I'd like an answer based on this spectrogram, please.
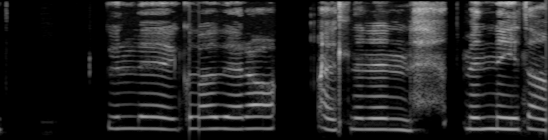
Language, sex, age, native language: Icelandic, male, 12, Icelandic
